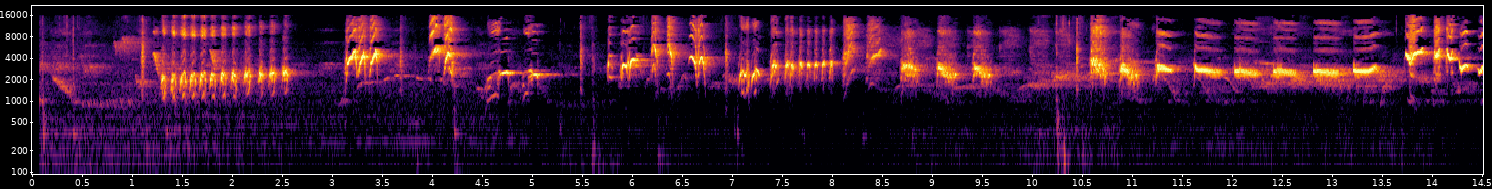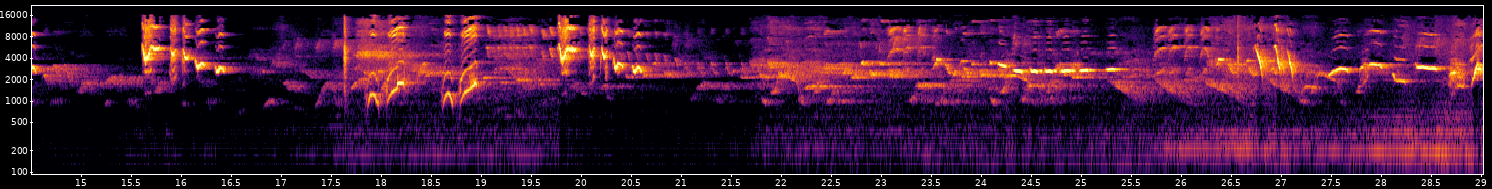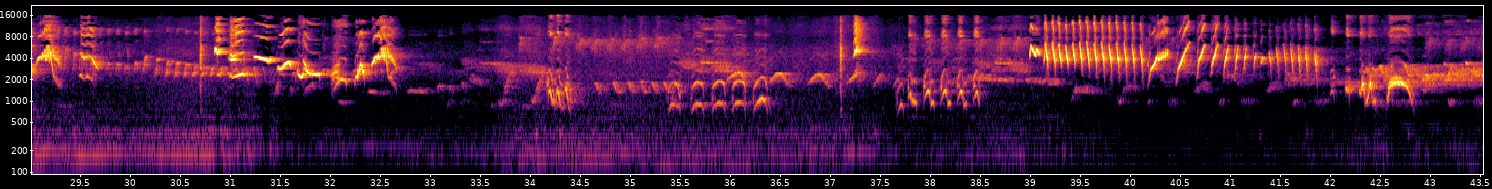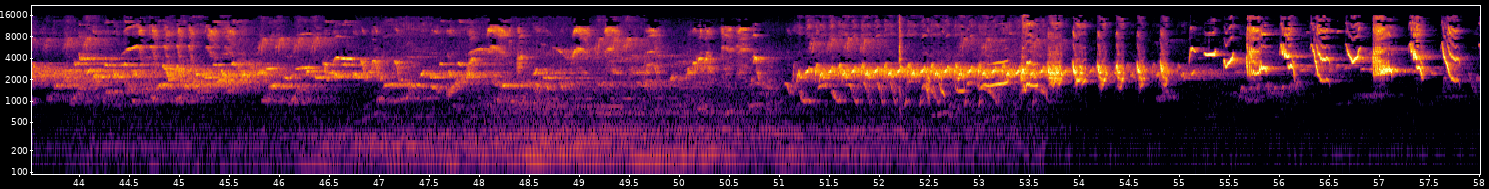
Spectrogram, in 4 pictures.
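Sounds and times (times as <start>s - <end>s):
songbird whistles and trills: 0.1s - 49.8s.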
